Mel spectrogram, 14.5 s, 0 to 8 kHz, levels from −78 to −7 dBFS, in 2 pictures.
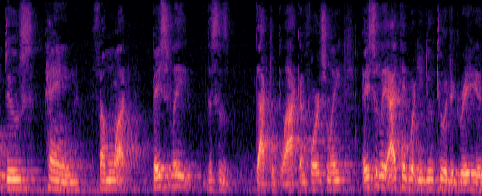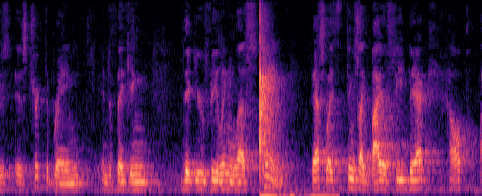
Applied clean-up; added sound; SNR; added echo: none; Clapping; -1 dB; none.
